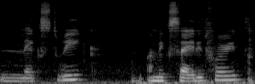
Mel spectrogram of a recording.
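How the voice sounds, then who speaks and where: A woman's dark, mellow tone. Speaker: vlogger and podcaster. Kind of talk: casual talk to camera.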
